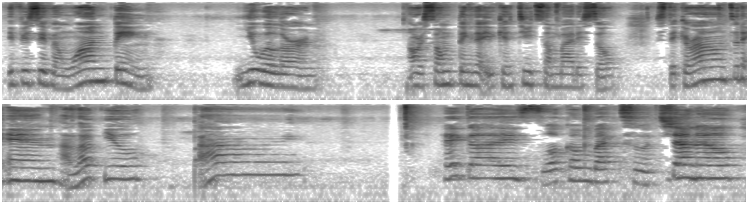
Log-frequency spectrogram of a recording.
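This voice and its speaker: A woman's voice: mid-range voice, slow pace, darkish tone, reverberant, a little hiss or hum, poor audio. A young Jamaican woman with a Jamaican accent, talking to camera in an earnest, encouraging way that repeats phrases for emphasis. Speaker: vlogger. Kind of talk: casual talk to camera.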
